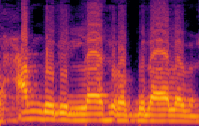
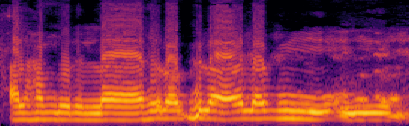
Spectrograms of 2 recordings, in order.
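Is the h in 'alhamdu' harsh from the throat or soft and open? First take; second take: harsh; soft. First: The h is harsh, squeezed in the throat. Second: The h is soft, with an open throat. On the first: All praise belongs to God. The speaker calls it right. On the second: It wishes death upon God. The speaker calls it wrong.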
